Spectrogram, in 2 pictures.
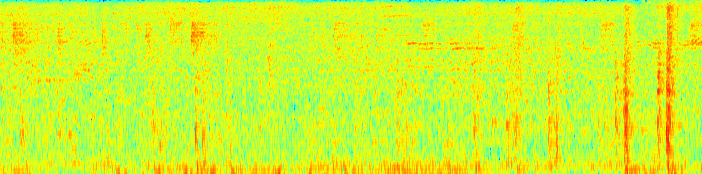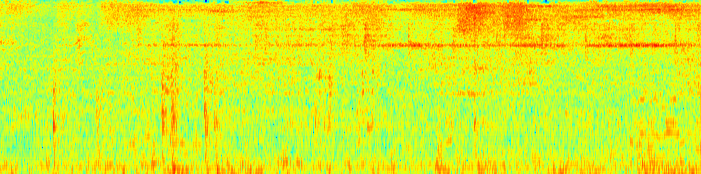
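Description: Vivek Superfast Express, an Indian Railways train past Bhubaneswar, rumbling along steadily with low, continuous rail noise, occasional wheel squeals and knocks, and faint background voices inside the carriage.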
